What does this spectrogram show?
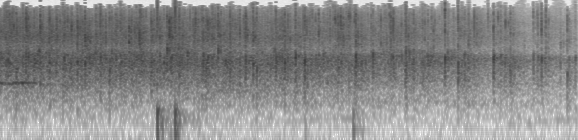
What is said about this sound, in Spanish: Un aplauso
